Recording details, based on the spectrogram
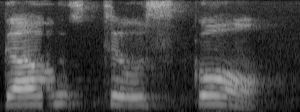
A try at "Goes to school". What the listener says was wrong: So it's long. two long vowels, so you want to lengthen it more.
